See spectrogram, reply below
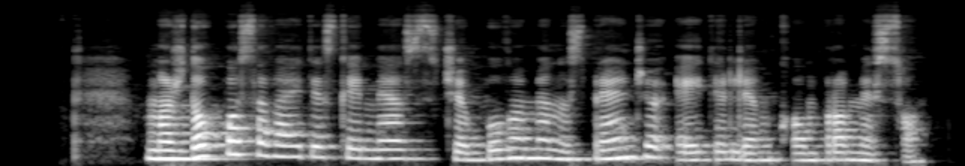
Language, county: Lithuanian, Marijampolė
